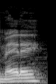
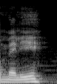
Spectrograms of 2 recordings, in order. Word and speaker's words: Melee: I pro player di Melee? I pro player di Fragole! In italiano viene più naturale pronunciarlo tipo Meli, Meli, però no, dovrebbe essere Mele, quindi cerco di dirlo bene.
